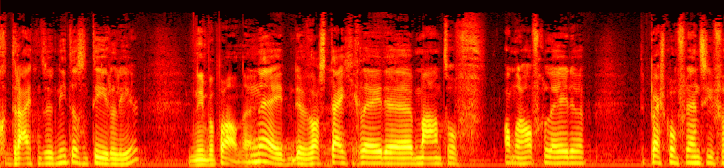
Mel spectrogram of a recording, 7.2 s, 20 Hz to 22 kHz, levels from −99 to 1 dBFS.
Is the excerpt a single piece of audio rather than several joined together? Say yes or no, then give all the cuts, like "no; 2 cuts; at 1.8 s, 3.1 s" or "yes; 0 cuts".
yes; 0 cuts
